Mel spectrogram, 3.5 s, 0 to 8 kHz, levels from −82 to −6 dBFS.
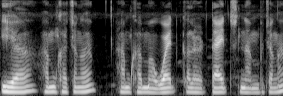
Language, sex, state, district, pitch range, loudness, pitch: Wancho, male, Arunachal Pradesh, Longding, 135-145 Hz, -20 LUFS, 140 Hz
